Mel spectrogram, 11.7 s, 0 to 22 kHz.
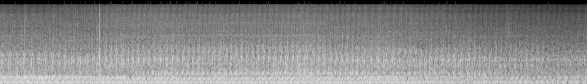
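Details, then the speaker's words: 2012 Ski-Doo MXZ 800R with Rotax E-TEC two-stroke direct-injection engine, replaced under recall, about 3,769 miles: steady, even idle with a smooth, unchanging beat and no knocks or misses; the engine sounds healthy. "So, runs well, looks good. We just pull this cover off and show you it running."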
